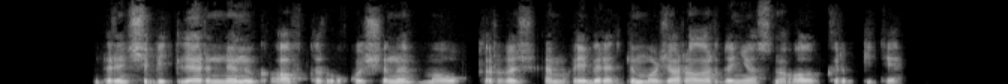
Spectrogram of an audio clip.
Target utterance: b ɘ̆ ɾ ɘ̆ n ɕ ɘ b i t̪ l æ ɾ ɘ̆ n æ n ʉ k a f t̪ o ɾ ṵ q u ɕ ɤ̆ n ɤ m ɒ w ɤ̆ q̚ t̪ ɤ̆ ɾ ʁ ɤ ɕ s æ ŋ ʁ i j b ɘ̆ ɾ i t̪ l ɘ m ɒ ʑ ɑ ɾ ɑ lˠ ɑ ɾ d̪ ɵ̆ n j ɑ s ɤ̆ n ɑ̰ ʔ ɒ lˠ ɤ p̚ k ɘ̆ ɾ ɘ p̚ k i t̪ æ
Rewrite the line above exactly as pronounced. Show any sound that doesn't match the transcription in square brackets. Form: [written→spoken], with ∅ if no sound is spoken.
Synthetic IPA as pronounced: b ɘ̆ ɾ ɘ̆ n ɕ ɘ b i t̪ l æ ɾ ɘ̆ [n→nː] æ n ʉ k a f t̪ o ɾ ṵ q u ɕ ɤ̆ n ɤ m ɒ w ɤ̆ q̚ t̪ ɤ̆ ɾ ʁ ɤ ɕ [s→h] æ [ŋ→m] ʁ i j b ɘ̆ ɾ [i→æ] t̪ l ɘ m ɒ ʑ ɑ ɾ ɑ lˠ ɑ ɾ d̪ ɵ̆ n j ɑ s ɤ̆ n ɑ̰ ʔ ɒ lˠ ɤ p̚ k ɘ̆ ɾ ɘ p̚ k i t̪ æ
